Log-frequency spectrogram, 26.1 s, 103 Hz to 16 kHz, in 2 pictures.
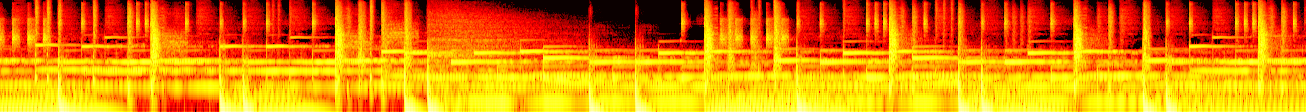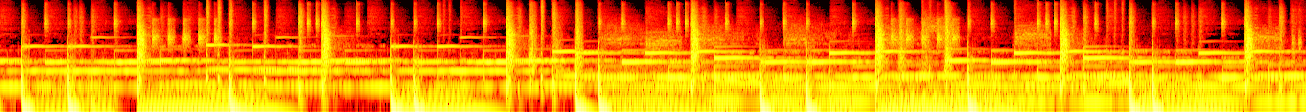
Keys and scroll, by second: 20.2 ctrl+shift+i.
